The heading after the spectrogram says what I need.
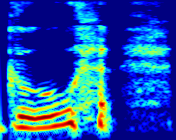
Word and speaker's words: Gu: So goo is, just in case you're wondering, is spelled gu um in English and it doesn't really have a translation. So we're just going to call it goo.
